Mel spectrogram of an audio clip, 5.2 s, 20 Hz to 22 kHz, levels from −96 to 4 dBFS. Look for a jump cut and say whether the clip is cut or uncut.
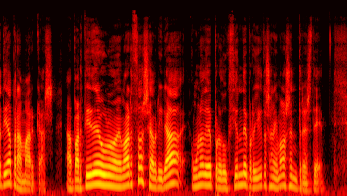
cut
